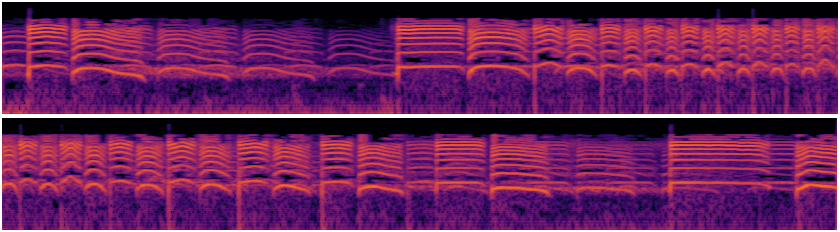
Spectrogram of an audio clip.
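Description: Electronic chirping sound effect in a DJ remix: a pitched chirp that rises and falls, repeated about three times a second, then restarting and speeding up to several a second before starting over near the end.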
